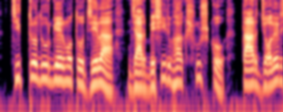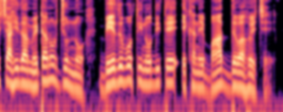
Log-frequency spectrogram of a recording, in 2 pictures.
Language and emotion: Bengali, neutral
